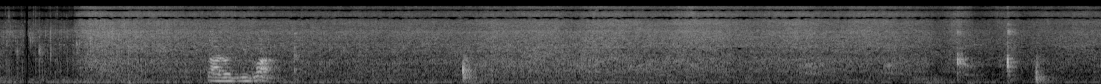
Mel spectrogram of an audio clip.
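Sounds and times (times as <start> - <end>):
chicken sizzling in hot oil: 0.0 - 11.0
metal ladle tapping wok: 9.5 - 10.5.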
